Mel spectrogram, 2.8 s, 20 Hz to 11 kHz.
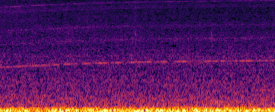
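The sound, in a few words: Boeing 737-700 jet takeoff roll in Microsoft Flight Simulator video game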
